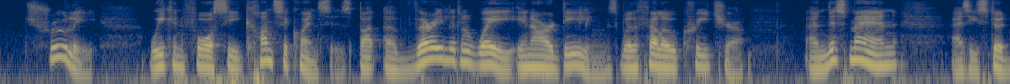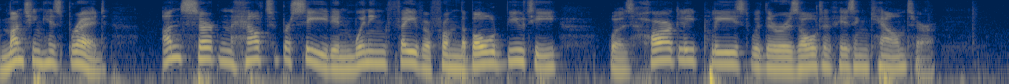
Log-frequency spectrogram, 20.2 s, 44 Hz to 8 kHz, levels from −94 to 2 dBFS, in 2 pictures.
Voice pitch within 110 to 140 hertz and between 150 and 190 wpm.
No: low, 135 Hz; slow, 135 wpm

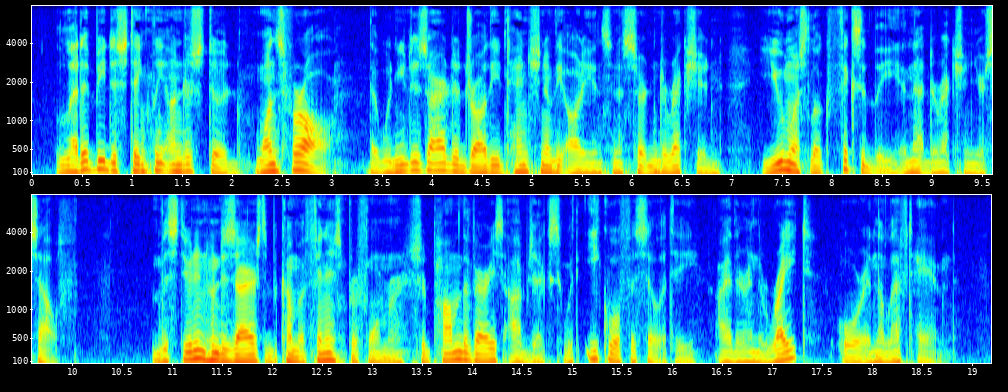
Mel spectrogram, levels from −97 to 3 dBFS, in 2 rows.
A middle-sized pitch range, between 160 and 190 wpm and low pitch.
Yes: average, 4.9 semitones; average, 180 wpm; low, 100 Hz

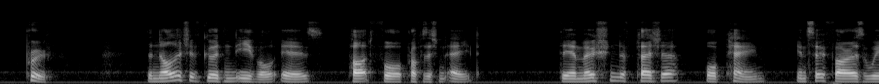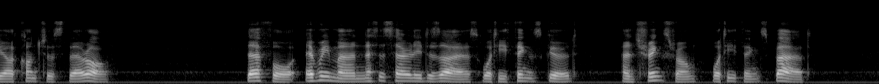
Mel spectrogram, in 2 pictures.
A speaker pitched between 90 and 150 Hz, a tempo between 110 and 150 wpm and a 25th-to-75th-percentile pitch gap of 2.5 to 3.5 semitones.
Yes: low, 135 Hz; slow, 135 wpm; average, 3.0 semitones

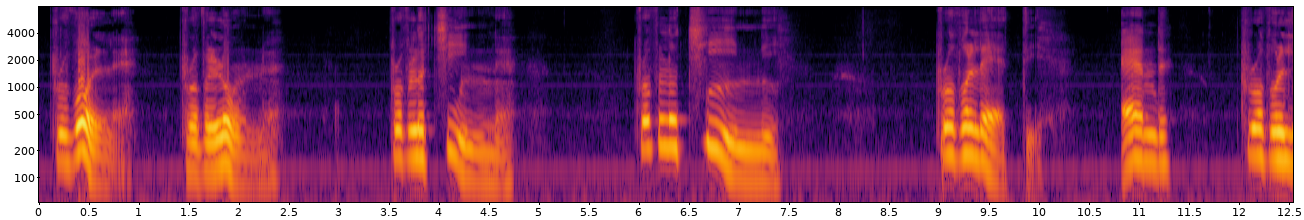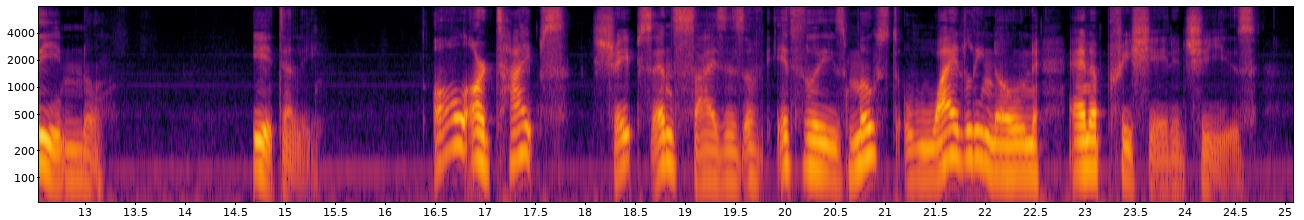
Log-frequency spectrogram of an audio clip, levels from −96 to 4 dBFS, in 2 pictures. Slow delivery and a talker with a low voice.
Yes: slow, 55 wpm; low, 130 Hz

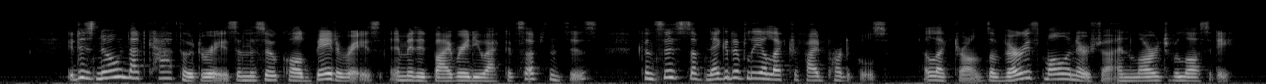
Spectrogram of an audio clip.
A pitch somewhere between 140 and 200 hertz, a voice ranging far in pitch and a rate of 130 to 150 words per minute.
Yes: high, 190 Hz; wide, 7.0 semitones; slow, 135 wpm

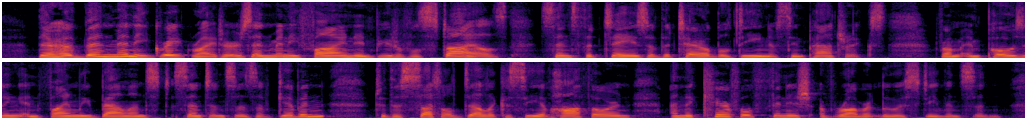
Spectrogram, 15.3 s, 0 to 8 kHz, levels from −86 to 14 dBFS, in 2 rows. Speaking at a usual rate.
Yes: average, 180 wpm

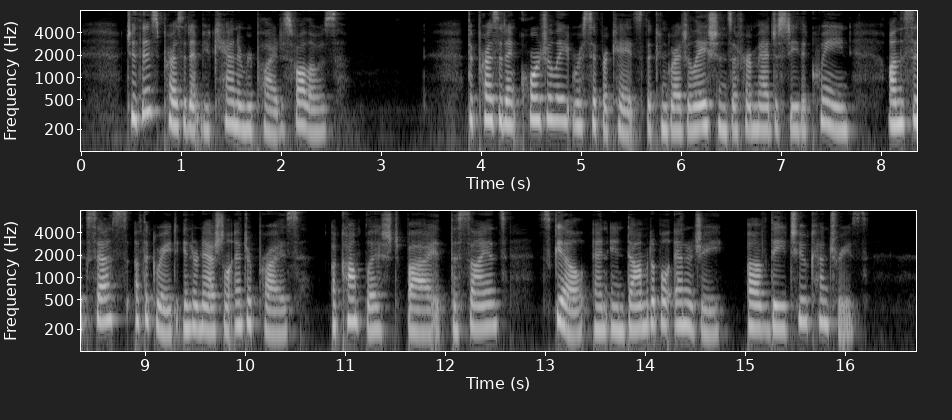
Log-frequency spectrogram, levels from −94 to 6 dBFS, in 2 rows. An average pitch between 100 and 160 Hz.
No: high, 215 Hz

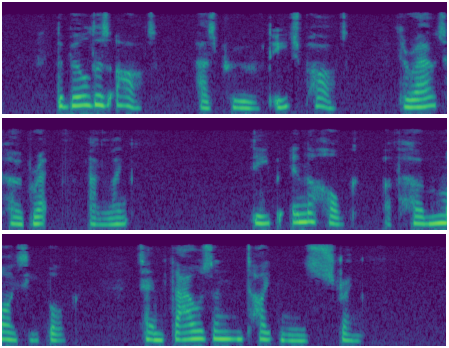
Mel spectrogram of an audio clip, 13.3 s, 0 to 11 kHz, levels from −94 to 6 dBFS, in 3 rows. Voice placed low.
No: high, 205 Hz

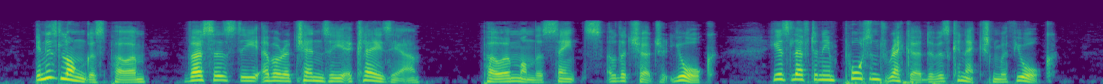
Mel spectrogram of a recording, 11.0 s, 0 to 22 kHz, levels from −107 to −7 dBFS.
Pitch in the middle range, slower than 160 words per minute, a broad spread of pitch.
Yes: medium, 155 Hz; average, 150 wpm; wide, 8.0 semitones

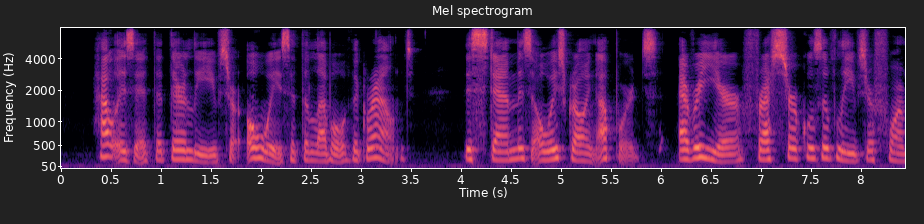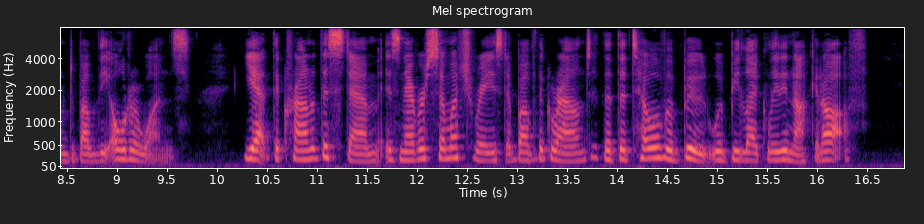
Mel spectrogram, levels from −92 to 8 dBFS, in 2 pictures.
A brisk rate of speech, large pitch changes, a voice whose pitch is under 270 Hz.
No: fast, 215 wpm; average, 3.6 semitones; high, 190 Hz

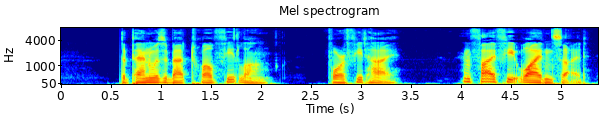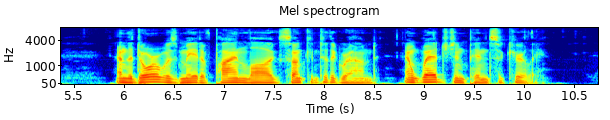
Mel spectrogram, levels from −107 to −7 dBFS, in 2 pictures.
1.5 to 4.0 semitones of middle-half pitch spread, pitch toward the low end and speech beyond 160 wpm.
Yes: average, 3.2 semitones; low, 100 Hz; average, 180 wpm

